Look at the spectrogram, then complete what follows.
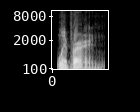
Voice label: "wivern", American

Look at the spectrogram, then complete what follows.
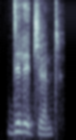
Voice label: "diligent", Indian

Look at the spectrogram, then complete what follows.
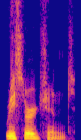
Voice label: "resurgent", American

